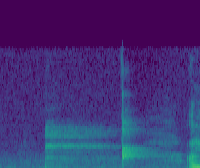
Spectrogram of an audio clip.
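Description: During a pause in speech, a soft breath and then a single sharp click a little over a second in.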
